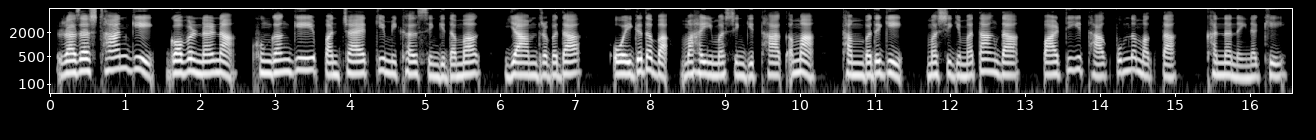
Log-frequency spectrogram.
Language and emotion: Manipuri, neutral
